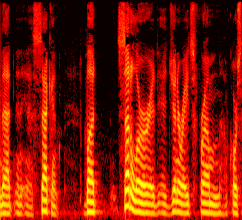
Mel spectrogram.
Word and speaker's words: settlor: Is it settler or settler? S-E-T-T-L-O-R. – Correct. – Settler. In Oklahoma, we're going to make at least 3 syllables out of any word.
